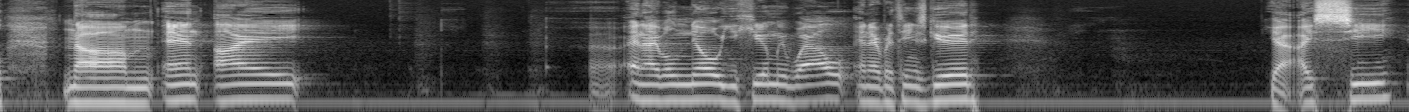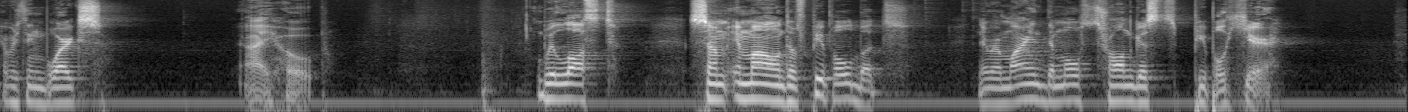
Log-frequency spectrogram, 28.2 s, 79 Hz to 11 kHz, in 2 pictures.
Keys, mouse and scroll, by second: 3.8 click, 6.9 click, 7.1 click, 23.1 click, 23.2 click, 23.6 click, 23.7 double click.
